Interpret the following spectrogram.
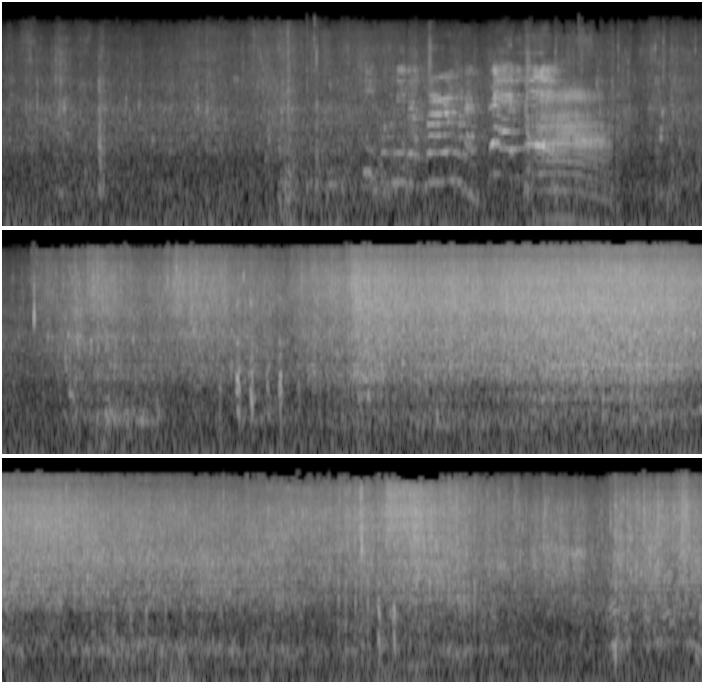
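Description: Water rushing and splashing as it pours out of a waterbed mattress onto pavement. The rush builds about seven seconds in and is loudest around the middle. Before it, a high voice rises and falls for a few seconds.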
